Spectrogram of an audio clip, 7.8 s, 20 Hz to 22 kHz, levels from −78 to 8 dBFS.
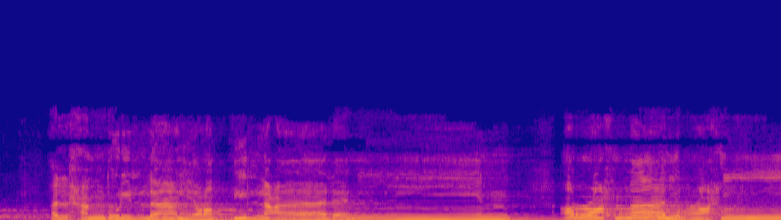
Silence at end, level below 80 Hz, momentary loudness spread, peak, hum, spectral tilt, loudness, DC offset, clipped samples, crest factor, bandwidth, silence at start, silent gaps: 0 s; -60 dBFS; 9 LU; -4 dBFS; none; -5 dB/octave; -19 LUFS; under 0.1%; under 0.1%; 14 dB; 11 kHz; 0 s; none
